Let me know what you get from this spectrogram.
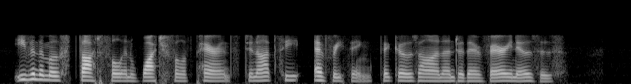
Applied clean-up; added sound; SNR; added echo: none; none; none; none.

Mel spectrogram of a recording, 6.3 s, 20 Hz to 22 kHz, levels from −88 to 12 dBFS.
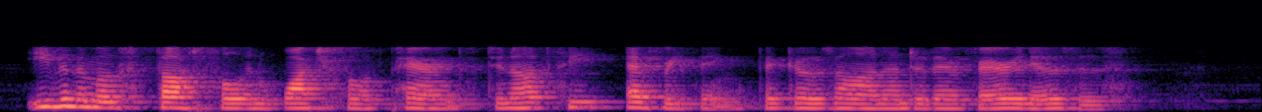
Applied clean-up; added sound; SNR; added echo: none; none; none; reverberation time 0.5 s.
